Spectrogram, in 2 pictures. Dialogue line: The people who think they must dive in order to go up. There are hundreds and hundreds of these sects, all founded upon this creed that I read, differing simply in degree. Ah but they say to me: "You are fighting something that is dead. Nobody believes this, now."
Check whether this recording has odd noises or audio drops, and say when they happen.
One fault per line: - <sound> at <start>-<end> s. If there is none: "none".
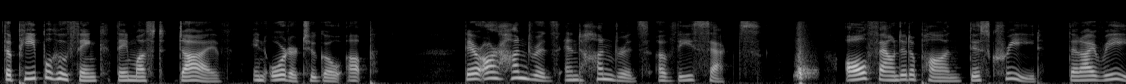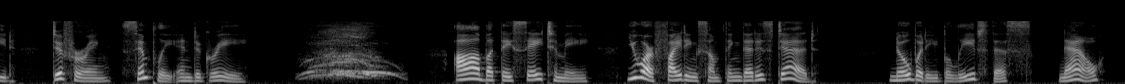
- whoosh at 7.9-8.2 s
- breath at 14.2-15.4 s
